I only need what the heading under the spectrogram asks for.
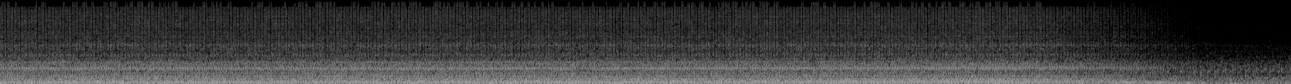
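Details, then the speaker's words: Renault with a 670cc Predator engine, CVT drive and the governor removed, on a newly fabricated exhaust with no muffler, driven at steady speed on held-back throttle: a very loud, deep, throbbing open-pipe bark easing off at the end. "now this is kind of a stupid question but has anybody noticed the car is Extremely Loud yeah I kind of figured it would be being it doesn't have a muffler of any kind"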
